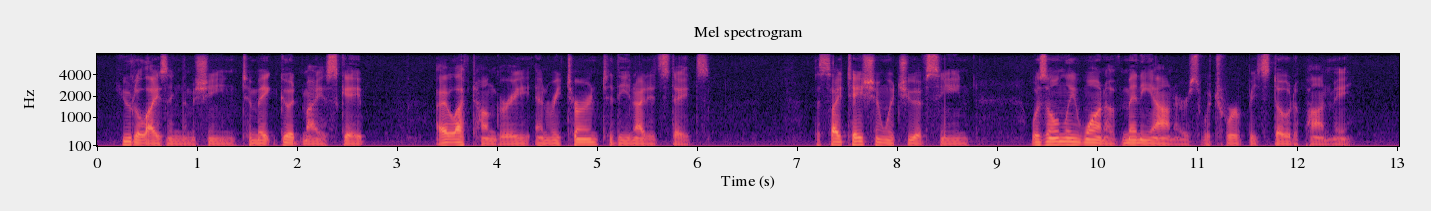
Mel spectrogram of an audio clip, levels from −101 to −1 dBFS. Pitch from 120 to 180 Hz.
No: very low, 85 Hz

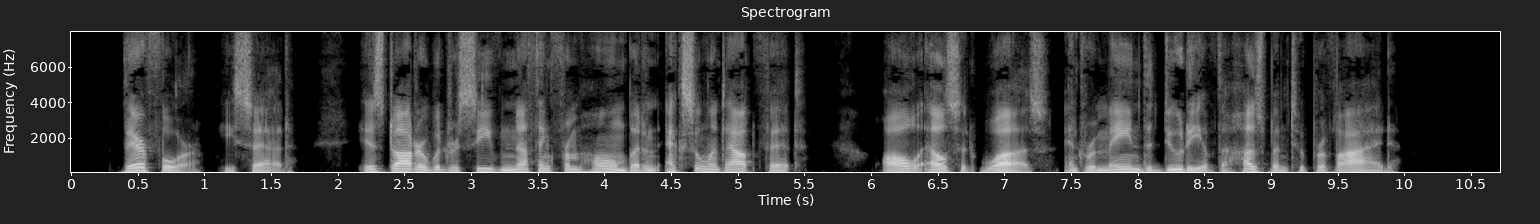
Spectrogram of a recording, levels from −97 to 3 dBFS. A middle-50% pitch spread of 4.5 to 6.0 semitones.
Yes: average, 5.1 semitones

